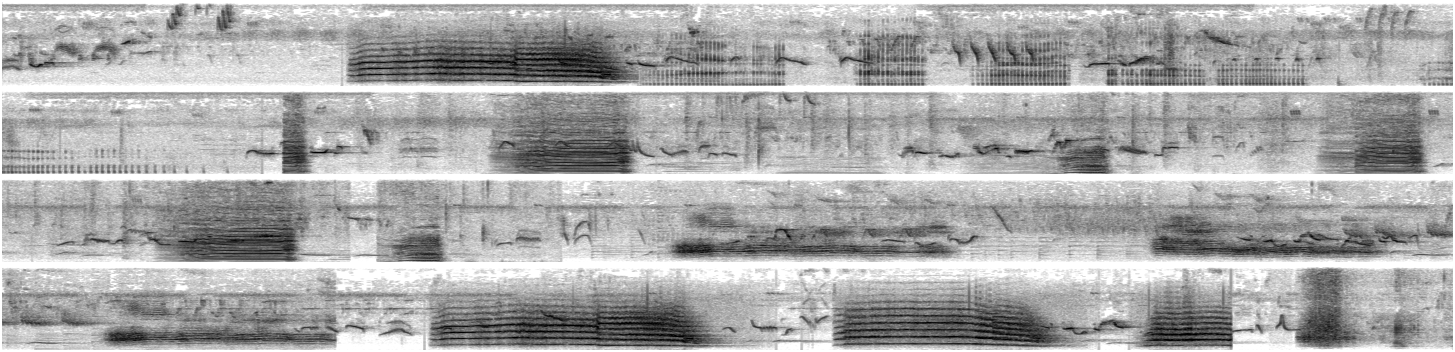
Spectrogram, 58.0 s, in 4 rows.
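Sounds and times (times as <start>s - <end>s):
buffalo bellowing: 3.4s - 13.3s, 47.8s - 55.8s.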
